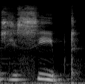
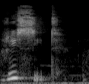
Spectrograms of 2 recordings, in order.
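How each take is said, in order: First: The p sound is pronounced in the word. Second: The p sound is left out of the word. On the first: The speaker calls it wrong. "पी की आवाज़ हम निकाल रहे होते हैं" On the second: The speaker calls it right. "जबकि असल लफ्ज़ है"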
